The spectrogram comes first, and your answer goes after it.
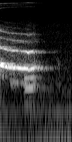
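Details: Two dogs howling and singing: a single sustained, smooth howl with clear harmonics, steady then fading out after about a second.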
